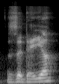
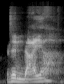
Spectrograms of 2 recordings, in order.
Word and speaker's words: Zendaya: easy to look at zadayya yeah let me go that's uh that's the current mary jane sadaya spiderman i know yeah huh zendaya zendaya that's how you say it yeah she's uh she's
